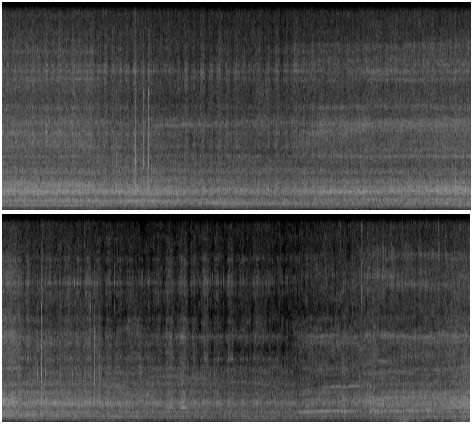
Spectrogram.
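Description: Tyres hum on smooth pavement.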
